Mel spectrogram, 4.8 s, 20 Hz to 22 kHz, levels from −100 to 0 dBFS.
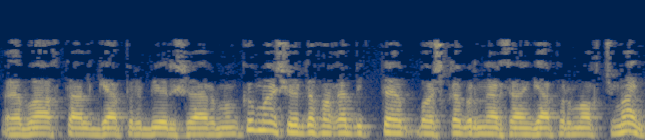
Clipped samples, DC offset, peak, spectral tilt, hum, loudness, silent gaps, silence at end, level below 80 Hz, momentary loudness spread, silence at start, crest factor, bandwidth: under 0.1%; under 0.1%; -6 dBFS; -6.5 dB/octave; none; -20 LUFS; none; 0 s; -58 dBFS; 2 LU; 0 s; 14 dB; 8 kHz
